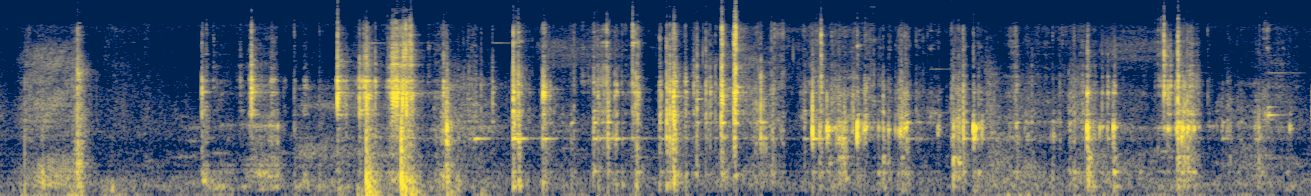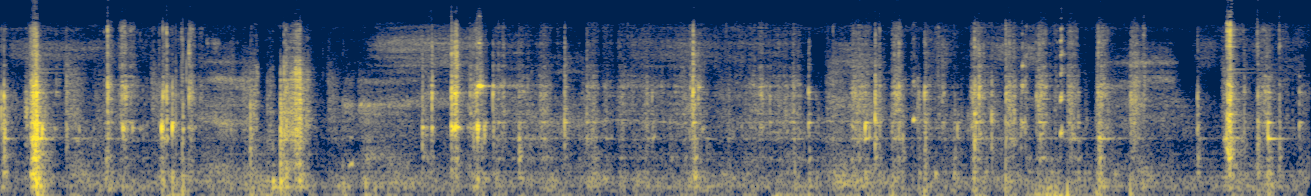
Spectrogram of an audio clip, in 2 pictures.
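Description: Scattered small clicks, taps and rubbing as the plastic air-filter cover of a brush cutter engine is pressed into place and screws and a screwdriver are handled to fasten it.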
